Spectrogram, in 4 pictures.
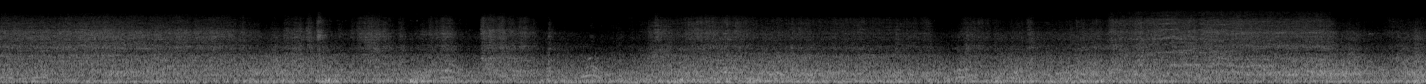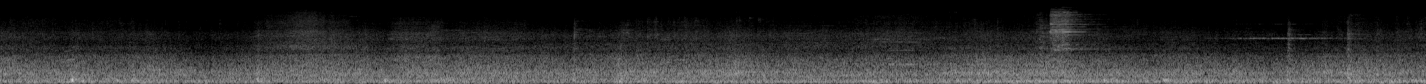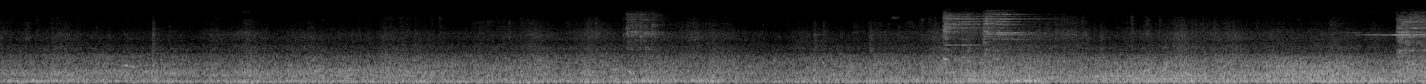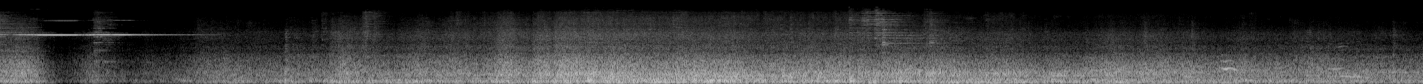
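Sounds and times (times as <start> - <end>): train wheels rumbling on rail: 0.0 - 57.0
high-pitched wheel squeals: 26.5 - 27.6, 42.0 - 44.9.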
